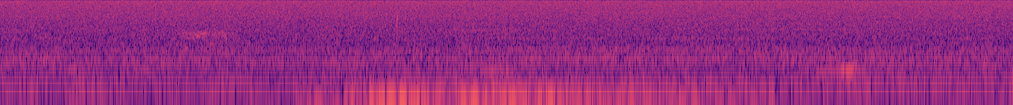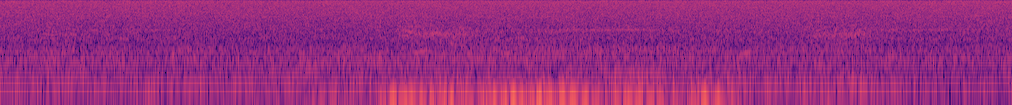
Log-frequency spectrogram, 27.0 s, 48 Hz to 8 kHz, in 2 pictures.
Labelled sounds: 2.4	2.8	humpback whale, 1.3 to 1.7 kHz
14.1	14.4	humpback whale, 1.4 to 1.6 kHz
19.2	19.4	humpback whale, 1.3 to 1.7 kHz

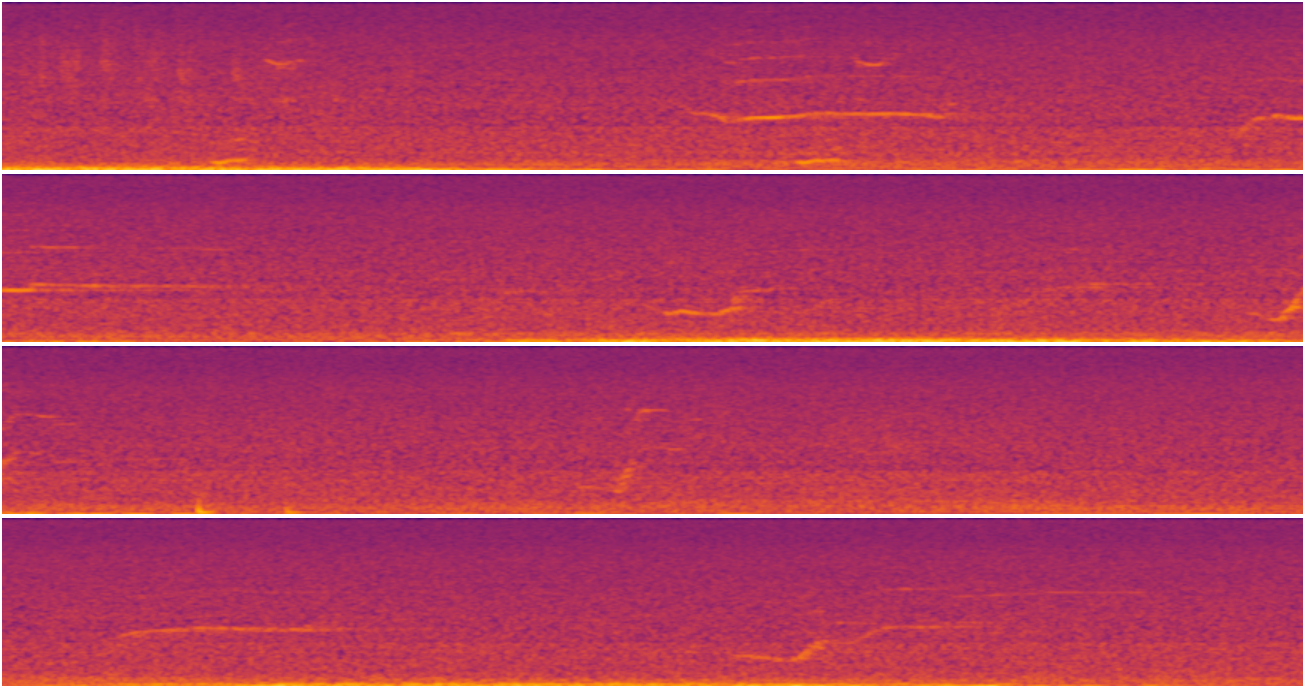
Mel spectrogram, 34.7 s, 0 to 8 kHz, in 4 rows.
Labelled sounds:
1.7	2.0	humpback whale, 2.3 to 2.8 kHz
4.5	6.1	humpback whale, 0.83 to 2.7 kHz
8.3	9.2	humpback whale, 0.80 to 2.1 kHz
13.5	13.9	humpback whale, 0.80 to 1.1 kHz
17.4	17.7	humpback whale, 1.9 to 2.3 kHz
21.5	21.8	humpback whale, 2.0 to 2.5 kHz
26.8	27.5	humpback whale, 0.86 to 1.1 kHz
31.6	32.1	humpback whale, 0.80 to 2.2 kHz
33.0	33.3	humpback whale, 1.0 to 2.0 kHz

